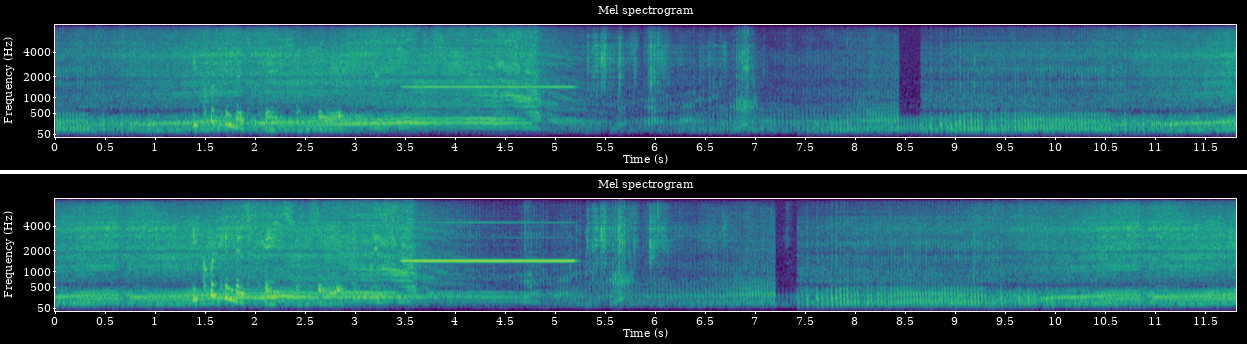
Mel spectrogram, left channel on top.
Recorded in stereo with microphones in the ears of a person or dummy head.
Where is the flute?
35° right (ahead or behind), 4.5 m.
